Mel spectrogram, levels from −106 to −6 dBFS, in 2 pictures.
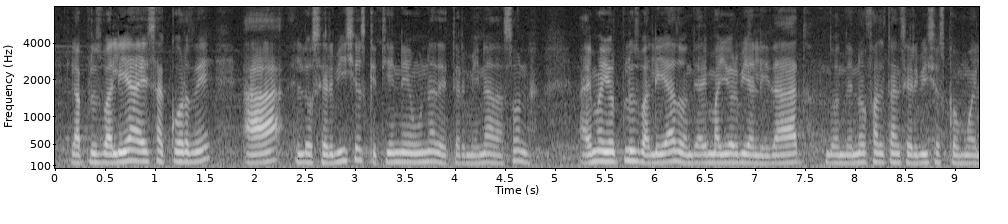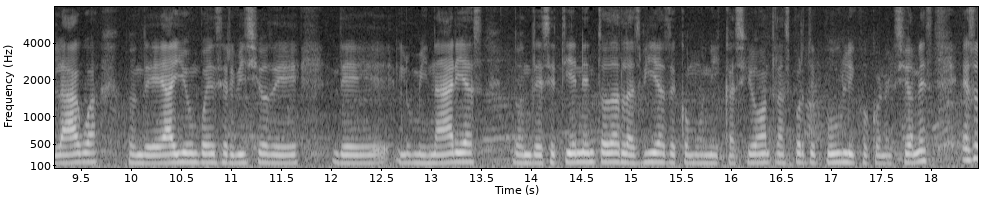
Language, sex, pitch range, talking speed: English, male, 160-185 Hz, 150 wpm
